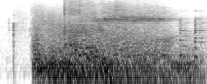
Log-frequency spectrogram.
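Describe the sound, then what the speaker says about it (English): An edited-in explosion effect bursts in after a brief click, a loud, close boom with a rumbling roar that holds for over two seconds before tapering off. "Can you add an explosion edit?"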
